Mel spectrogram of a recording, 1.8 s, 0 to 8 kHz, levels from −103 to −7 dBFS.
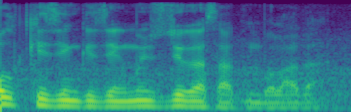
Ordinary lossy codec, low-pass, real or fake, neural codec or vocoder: none; 7.2 kHz; real; none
